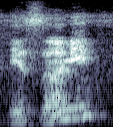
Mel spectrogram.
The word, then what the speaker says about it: exame: porto Itu e agora atenção também para as palavras de x com som de z como por exemplo exame exílio exemplo Êxodo exumação e exerese notem que por uma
